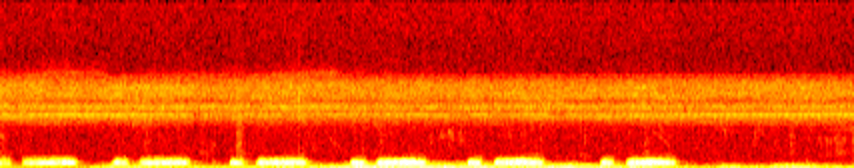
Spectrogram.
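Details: Spotted dove, caught wild, in a contest beneath a communal house; repeated low paired coos in a spaced pattern over a rumbling, noisy background, fading near the end.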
